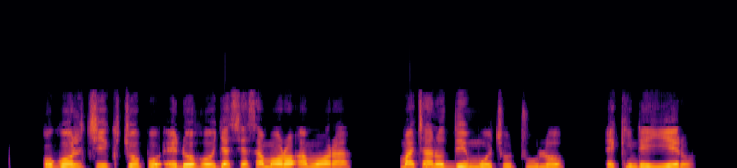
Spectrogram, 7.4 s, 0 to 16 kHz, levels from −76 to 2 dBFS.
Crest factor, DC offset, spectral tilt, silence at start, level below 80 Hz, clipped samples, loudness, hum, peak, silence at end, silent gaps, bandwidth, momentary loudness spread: 16 dB; under 0.1%; -6 dB/octave; 0.45 s; -66 dBFS; under 0.1%; -16 LUFS; none; 0 dBFS; 0.45 s; 3.53-3.99 s, 5.65-6.06 s; 7.6 kHz; 10 LU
